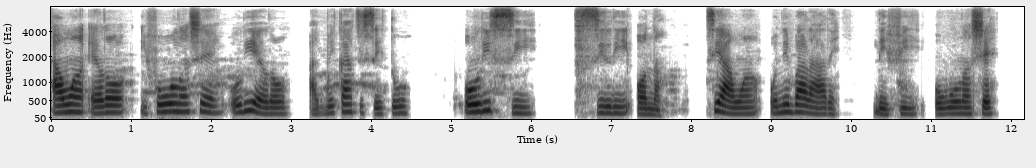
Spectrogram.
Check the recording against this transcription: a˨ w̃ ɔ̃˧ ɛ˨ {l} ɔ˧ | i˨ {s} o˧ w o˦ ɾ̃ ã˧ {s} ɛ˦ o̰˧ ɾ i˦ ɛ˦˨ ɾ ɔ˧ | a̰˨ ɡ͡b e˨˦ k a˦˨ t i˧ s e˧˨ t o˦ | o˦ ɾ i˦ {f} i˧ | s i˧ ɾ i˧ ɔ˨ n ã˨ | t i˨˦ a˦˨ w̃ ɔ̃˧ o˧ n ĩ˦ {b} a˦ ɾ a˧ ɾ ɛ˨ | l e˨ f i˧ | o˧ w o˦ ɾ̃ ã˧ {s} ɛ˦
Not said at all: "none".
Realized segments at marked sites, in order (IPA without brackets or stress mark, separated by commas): ɾ, f, ʃ, s, b, ʃ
